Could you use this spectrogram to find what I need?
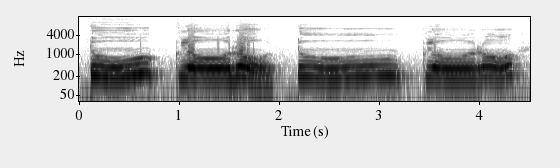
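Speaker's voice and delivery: very slow, each syllable stretched out; slow dictation. Shown as a demonstration. Teacher spelling out a compound name for students, slow dictation. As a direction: draw out the name as if writing along.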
